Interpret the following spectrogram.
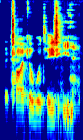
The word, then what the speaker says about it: Taika Waititi: I heard this today, I did hear that Taika Waititi's, I don't feel like I forget how to pronounce his name. Oh, yeah. Taika Waititi.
